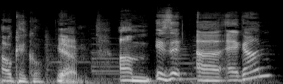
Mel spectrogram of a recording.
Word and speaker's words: Aegon: Oh, it's not that Aegon. It's Yeah. in between. It's egg, EGG. That's how it's. Okay. That's how it's spelled, at least.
